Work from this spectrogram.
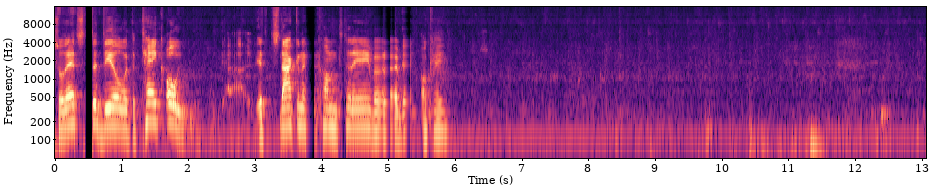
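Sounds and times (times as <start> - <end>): running water: 0.0 - 13.0.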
